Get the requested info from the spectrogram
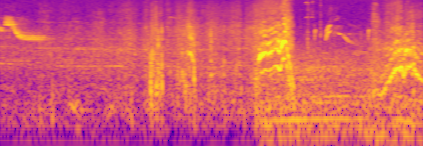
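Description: The zip of a Head Speed tennis racquet bag being pulled in a few short runs, the longest and loudest about three seconds in.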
